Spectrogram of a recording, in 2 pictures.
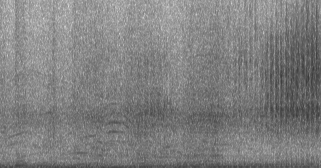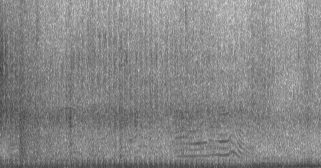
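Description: Demolition-derby compact cars' engines running together in a steady low drone, with a short rush of hissing, scraping noise about three seconds in.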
